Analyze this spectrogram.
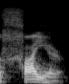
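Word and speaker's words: FHIR: de comunicação de dados chamado Fire é esse Fire que vai ser adotado como se escreve físico H mas é Fire que o pessoal chama né é esse é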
